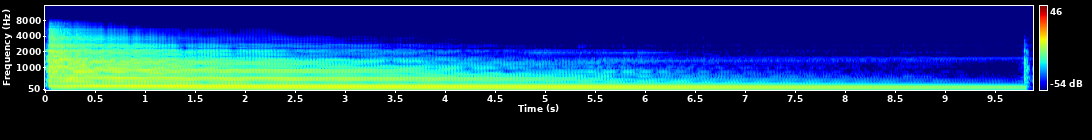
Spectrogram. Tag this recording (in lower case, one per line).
music
guitar
plucked string instrument
musical instrument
